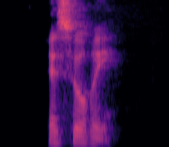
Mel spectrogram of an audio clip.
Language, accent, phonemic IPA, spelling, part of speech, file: French, France, /e.sɔ.ʁe/, essorer, verb, LL-Q150 (fra)-essorer.wav
- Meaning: 1. to dry out, to hang out to dry (e.g. washing), to spin-dry 2. wring, wring out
